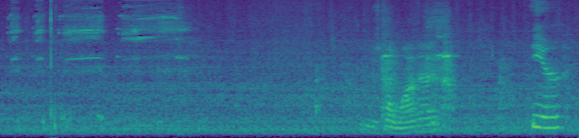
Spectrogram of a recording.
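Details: Dogs indoors at home as Buddy meets Bella, the newly arrived puppy, for the first time; whenever she whines he whines too. Wavering, high whines rise and fall in a long bout near the middle and a shorter one at the end, over quiet room noise.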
